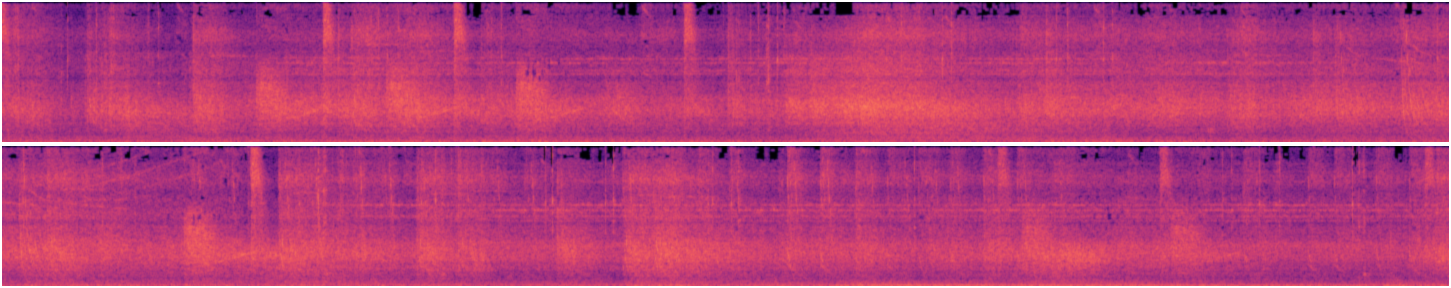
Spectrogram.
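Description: Weapons fire and explosions rumble steadily in a noisy battle.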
